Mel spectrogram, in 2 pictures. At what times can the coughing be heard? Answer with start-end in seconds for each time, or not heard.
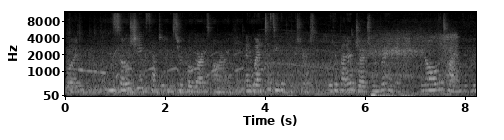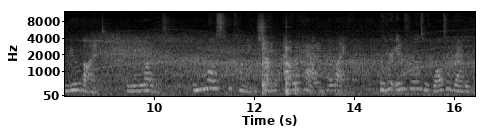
12.2-12.8.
